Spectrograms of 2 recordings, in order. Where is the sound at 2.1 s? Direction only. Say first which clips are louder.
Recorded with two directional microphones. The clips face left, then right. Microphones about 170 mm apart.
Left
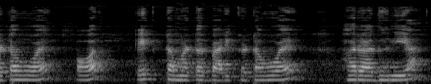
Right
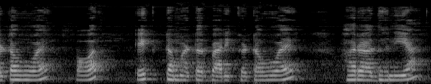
Right 2 dB; 90° right.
